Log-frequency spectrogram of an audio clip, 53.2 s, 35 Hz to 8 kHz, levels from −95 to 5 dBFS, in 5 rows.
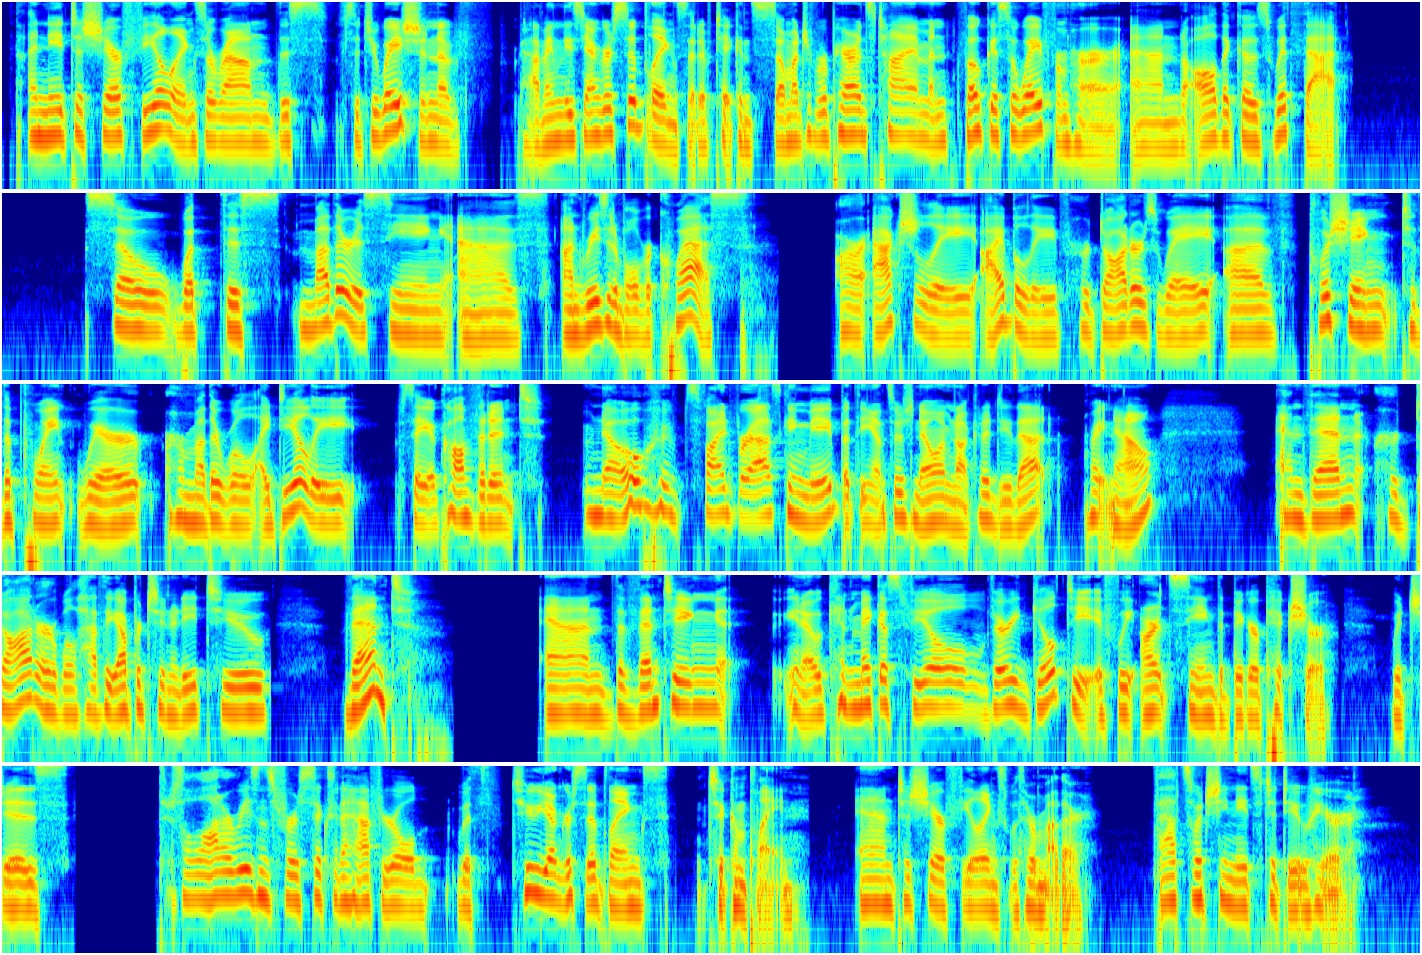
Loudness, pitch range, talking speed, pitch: -19 LUFS, 140-170 Hz, 160 wpm, 155 Hz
